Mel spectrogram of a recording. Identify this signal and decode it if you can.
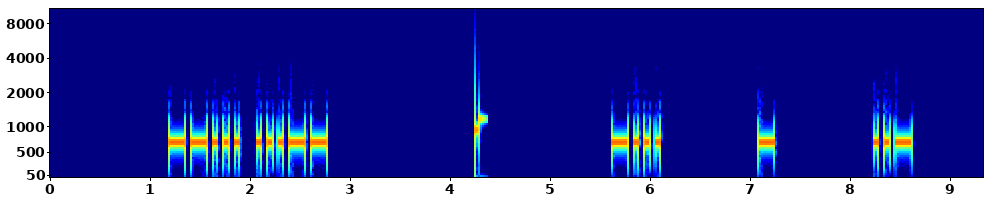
Morse code, heard as a keyed tone, about 22 wpm, spaced as for 10 wpm, 700 Hz. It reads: 73 BTU
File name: Top 20 QSO Elements - 6x Character Spacing - 22wpm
